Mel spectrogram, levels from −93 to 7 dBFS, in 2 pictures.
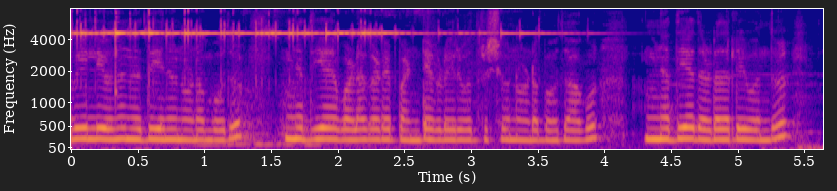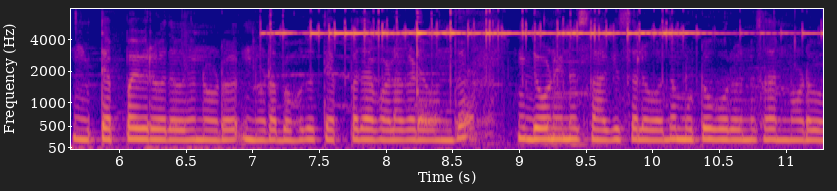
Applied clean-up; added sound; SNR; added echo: none; Bell; 0 dB; none.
